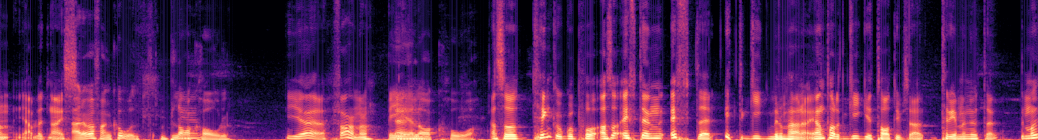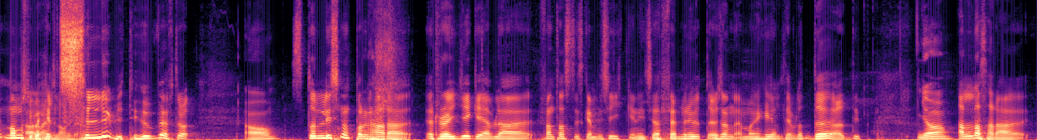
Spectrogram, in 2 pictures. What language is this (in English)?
Swedish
